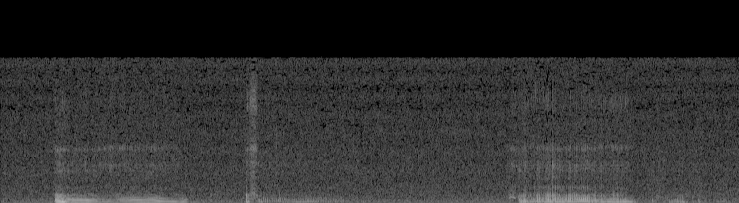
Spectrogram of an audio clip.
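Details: Pug asleep in a comfy blanket, snoring: two drawn-out, rasping snores with a wavering, ridged tone, each lasting over a second and separated by a quiet pause with a soft click between them.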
